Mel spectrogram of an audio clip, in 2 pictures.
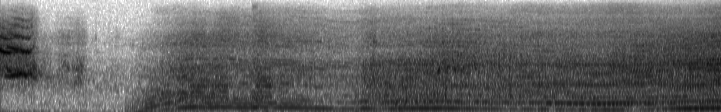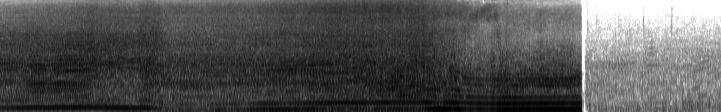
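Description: A rally car engine roars closer, revving hard through the bends.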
